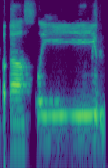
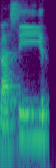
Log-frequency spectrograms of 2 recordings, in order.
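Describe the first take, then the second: First: The first consonant is said thick and heavy. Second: The first consonant is said thin and light. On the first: The speaker calls it right. "Jangan lupa tebalnya" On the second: The speaker calls it wrong.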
